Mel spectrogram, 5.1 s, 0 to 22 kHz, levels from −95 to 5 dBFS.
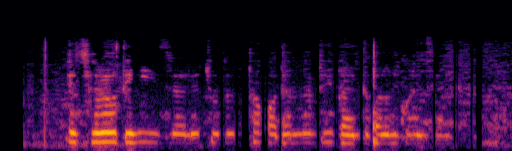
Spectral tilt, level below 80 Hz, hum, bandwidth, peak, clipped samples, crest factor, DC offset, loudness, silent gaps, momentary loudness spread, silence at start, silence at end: -5 dB/octave; -68 dBFS; none; 7 kHz; -6 dBFS; under 0.1%; 20 dB; under 0.1%; -25 LUFS; 2.44-2.48 s, 4.78-4.82 s; 18 LU; 0.65 s; 0.15 s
